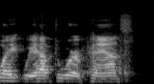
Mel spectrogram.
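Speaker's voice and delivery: ordinary talk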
